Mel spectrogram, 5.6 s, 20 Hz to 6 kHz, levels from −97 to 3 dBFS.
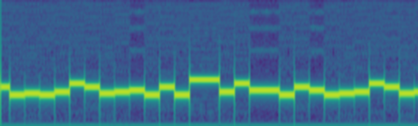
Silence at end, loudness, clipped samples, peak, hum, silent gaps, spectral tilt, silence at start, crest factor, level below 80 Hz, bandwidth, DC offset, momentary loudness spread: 0 s; -11 LUFS; under 0.1%; -8 dBFS; none; none; -5 dB/octave; 0 s; 2 dB; -66 dBFS; 6 kHz; 0.4%; 0 LU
